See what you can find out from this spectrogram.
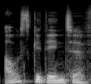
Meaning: inflection of ausgedehnt: 1. strong/mixed nominative/accusative feminine singular 2. strong nominative/accusative plural 3. weak nominative all-gender singular
- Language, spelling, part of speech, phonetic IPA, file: German, ausgedehnte, adjective, [ˈaʊ̯sɡəˌdeːntə], De-ausgedehnte.ogg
